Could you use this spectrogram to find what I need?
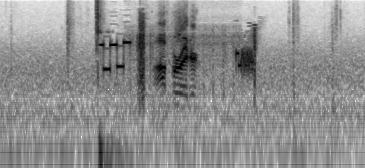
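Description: Short electronic interface tones chirp in quick succession.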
